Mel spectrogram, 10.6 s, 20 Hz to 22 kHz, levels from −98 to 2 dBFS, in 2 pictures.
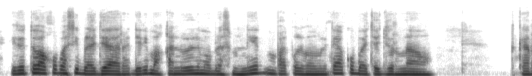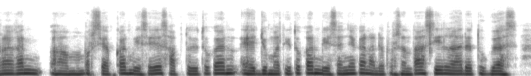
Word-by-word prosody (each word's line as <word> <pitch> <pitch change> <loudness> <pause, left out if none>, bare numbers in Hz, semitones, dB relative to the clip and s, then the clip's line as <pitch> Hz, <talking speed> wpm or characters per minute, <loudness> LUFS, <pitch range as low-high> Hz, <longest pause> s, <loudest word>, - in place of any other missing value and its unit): itu, 170 - +4
tuh, 200 - +6
aku 185 0 +3
pasti 185 0 +1
belajar, 150 -3 +2
jadi 145 +3 0
makan 150 -1 -1
dulu 160 - +3
15 150 -6 +1
menit, 155 +6 +2
45 150 -5 -1
menit 140 +4 -2
aku 180 +1 -1
baca 145 -2 -1
jurnal, 135 -2 +2 0.9
karena 155 +4 -1
kan, 180 +1 +3
eee, 150 -3 -3
mempersiapkan 155 +2 -2
biasanya 160 +4 0
Sabtu 150 0 -5
itu 165 - -7
kan, 180 +1 +2
eh, 160 -2 +2
Jumat 155 -1 0
itu 160 +2 -3
kan 185 0 +2
biasanya 160 +3 +1
kan 190 -2 0
ada 145 - -2
persentasi 165 +5 -1
lah, 160 -1 +1
ada - - +2
tugas, 150 -5 -1
155 Hz, 190 wpm, -23 LUFS, 145-170 Hz, 0.9 s, tuh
